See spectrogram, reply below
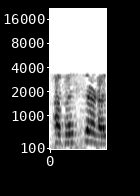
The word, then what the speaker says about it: absurd: 但你怎么记呀、啊、？absurd 看它发音 absurd 爱不死的 absurd 对不对？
